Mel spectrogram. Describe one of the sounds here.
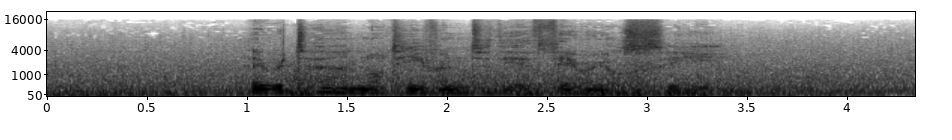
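A young man speaks calmly and softly.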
